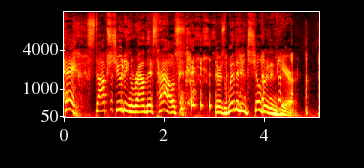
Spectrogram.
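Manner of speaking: loud yell, calling out.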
